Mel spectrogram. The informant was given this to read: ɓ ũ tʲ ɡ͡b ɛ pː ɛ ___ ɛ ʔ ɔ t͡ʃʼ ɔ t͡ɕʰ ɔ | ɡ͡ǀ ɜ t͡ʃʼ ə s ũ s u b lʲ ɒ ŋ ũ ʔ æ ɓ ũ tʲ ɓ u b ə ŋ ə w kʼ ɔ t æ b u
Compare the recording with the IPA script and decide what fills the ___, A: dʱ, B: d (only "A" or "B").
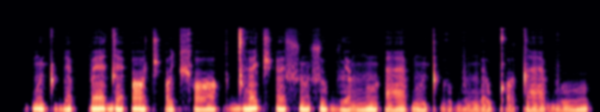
B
